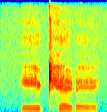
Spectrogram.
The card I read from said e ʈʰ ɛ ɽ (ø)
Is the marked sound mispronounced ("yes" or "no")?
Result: yes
